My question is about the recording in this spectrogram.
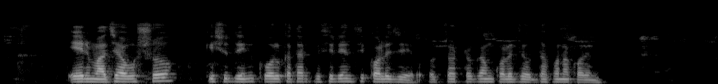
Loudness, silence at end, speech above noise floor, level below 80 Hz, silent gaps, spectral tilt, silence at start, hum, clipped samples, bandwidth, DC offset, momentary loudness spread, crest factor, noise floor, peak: -32 LUFS; 0.7 s; 38 dB; -68 dBFS; none; -6.5 dB/octave; 0.7 s; none; under 0.1%; 7.8 kHz; under 0.1%; 10 LU; 22 dB; -69 dBFS; -12 dBFS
